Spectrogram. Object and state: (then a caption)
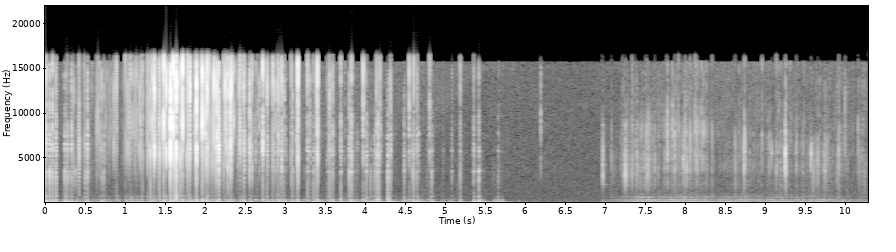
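Metal mesh microphone grille scratched with nails. Long acrylic nails scratch the bare steel mesh grille of a large, hollow condenser microphone while the hand covers much of the grille. The result is a dense, rapid, scratchy rasping over a heavy low rumble, with sharp bright clicks through the first six seconds. The sound then drops to near silence for about a second before resuming as a softer, steadier scratching rumble.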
